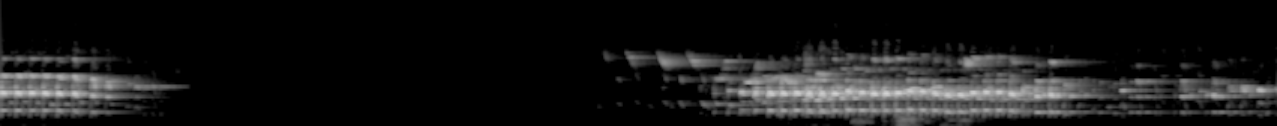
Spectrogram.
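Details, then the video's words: A Little Grebe gives a high, rapid whinnying trill: a short burst, a pause, then a longer run of fast, even pulses that rises, holds and fades. "Little Grebe Bird Call"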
